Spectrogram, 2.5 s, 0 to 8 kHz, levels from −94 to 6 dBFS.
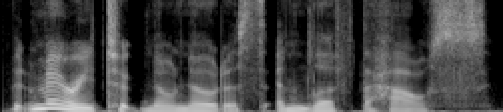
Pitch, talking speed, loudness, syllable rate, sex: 170 Hz, 215 wpm, -20 LUFS, 5.5 syllables/s, female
